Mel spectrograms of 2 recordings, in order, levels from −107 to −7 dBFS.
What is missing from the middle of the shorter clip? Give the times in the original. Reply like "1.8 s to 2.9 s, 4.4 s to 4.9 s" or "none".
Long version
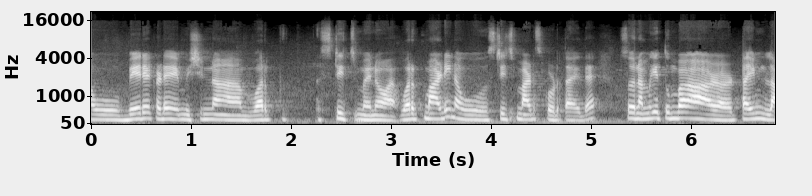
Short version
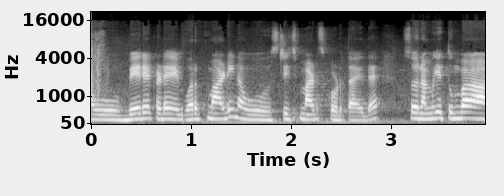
0.9 s to 3.1 s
